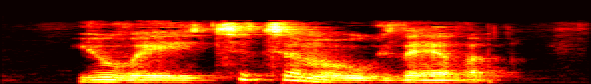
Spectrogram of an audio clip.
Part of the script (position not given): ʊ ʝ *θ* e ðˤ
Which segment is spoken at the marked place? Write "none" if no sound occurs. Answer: ð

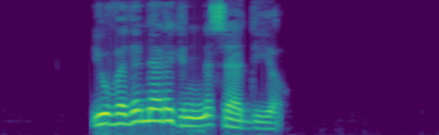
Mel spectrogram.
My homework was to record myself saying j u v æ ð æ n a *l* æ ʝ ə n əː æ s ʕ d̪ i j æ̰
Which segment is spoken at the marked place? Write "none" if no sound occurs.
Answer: ɾ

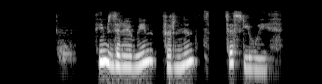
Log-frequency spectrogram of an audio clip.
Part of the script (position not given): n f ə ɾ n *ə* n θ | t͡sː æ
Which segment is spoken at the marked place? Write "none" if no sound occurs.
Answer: ə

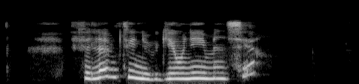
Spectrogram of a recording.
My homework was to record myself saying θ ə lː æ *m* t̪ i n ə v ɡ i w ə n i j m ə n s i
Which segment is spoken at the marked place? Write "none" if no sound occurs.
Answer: m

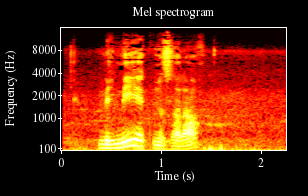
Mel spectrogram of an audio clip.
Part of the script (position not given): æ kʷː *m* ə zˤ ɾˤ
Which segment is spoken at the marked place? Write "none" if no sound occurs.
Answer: m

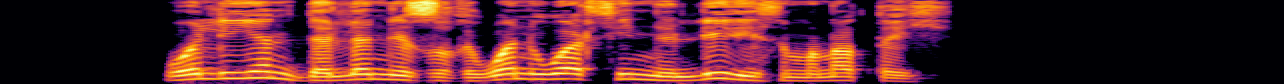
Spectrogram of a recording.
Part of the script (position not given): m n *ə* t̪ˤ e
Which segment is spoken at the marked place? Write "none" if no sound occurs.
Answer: ɑ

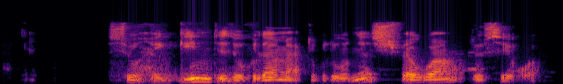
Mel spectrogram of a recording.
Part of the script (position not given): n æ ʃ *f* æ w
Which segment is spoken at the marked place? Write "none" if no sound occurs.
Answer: f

